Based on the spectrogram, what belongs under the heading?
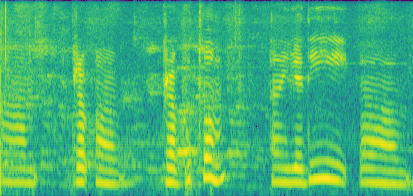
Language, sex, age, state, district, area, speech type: Sanskrit, female, 30-45, Andhra Pradesh, Krishna, urban, spontaneous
